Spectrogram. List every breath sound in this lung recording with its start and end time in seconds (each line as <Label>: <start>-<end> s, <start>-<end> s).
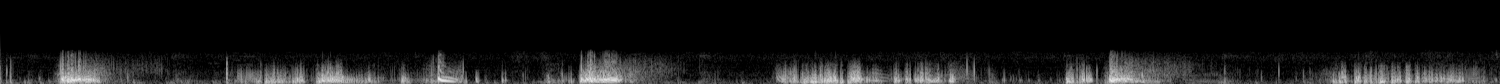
Inhalation: 0.49-1.25 s, 5.73-6.49 s, 11.08-11.99 s
Exhalation: 2.18-4.25 s, 7.76-9.83 s, 13.28-14.95 s
Wheeze: 4.27-4.69 s
Crackles: 0.49-1.25 s, 2.18-4.25 s, 5.73-6.49 s, 7.76-9.83 s, 11.08-11.99 s, 13.28-14.95 s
